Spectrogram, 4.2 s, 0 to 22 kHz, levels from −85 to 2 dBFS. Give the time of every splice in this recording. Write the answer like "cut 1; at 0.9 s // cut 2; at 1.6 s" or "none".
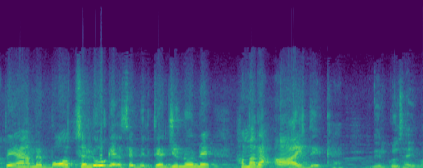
none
